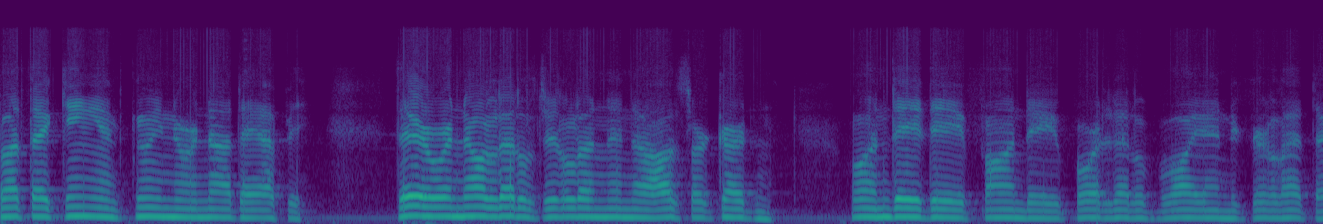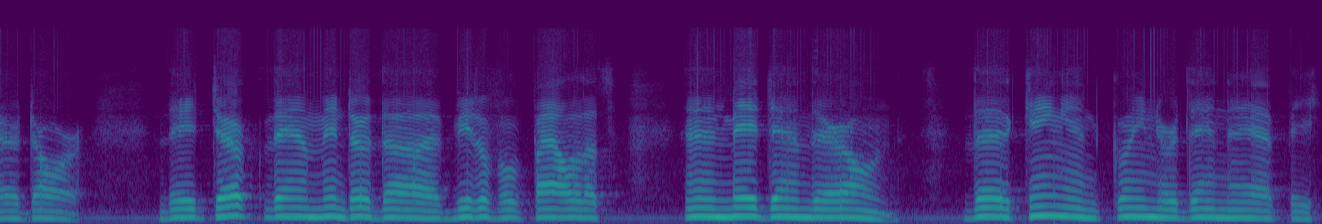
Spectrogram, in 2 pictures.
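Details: Flaccid dysarthria in a speaker reading a passage aloud, speech noted as slow and hard to understand.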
